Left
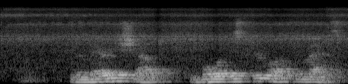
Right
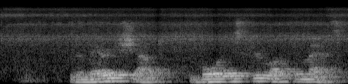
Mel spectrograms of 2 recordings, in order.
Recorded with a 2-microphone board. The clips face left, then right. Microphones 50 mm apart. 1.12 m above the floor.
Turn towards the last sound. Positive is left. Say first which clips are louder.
# right 2 dB
turn(degrees=-20)  # may be behind; listen again after turning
